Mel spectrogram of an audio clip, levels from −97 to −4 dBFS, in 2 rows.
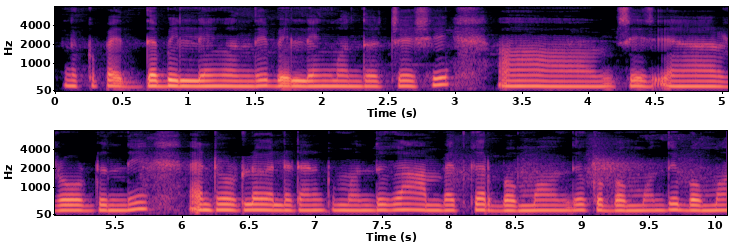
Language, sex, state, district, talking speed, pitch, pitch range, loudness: Telugu, female, Andhra Pradesh, Srikakulam, 120 wpm, 190 Hz, 185-195 Hz, -30 LUFS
